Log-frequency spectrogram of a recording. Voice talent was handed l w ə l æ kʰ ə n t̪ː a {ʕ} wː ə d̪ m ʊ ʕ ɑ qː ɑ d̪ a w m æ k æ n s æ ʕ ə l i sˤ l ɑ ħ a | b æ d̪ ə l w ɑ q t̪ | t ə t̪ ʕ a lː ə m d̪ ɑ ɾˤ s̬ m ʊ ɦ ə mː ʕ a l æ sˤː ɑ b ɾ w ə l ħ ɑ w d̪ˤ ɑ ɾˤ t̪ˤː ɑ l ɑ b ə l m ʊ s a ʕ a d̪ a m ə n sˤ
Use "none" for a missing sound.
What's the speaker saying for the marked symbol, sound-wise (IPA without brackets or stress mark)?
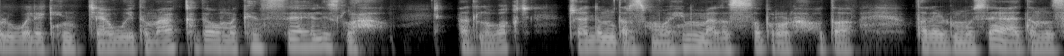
ʕ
